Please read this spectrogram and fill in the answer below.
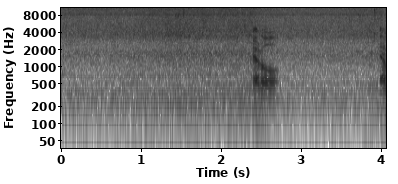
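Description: A pause in a man's talk: a steady background hum, with one short voiced sound from him about two and a half seconds in.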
